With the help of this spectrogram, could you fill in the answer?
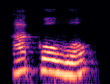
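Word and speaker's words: ἀκούω: Escuchar, que es acuo, perdón, porque OU se pronuncia como una U, y entonces es una O, entonces esto es acuo, lo escucho.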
